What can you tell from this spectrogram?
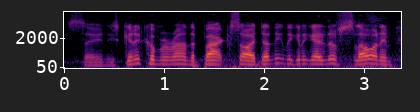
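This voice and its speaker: A man's voice: a little high, fast. A tired man giving chatty, rambling solo play-by-play commentary on a video game late at night, often correcting himself. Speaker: esports commentator. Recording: steady noise under the voice.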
